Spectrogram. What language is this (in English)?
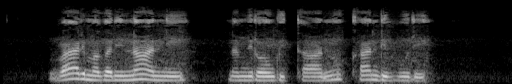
Kinyarwanda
